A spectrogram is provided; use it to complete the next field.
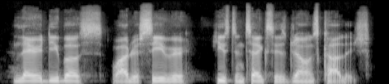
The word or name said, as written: Larry DeBose IV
